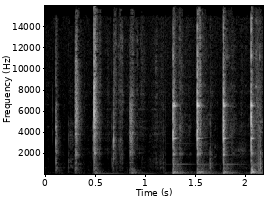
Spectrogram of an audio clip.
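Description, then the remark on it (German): Around nine sharp, bright taps at a quick, slightly uneven pace, as someone chips away to dig out a bone, with a hard clinking edge to each strike and no voices. “Ja, klopf mal ruhig weiter.”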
